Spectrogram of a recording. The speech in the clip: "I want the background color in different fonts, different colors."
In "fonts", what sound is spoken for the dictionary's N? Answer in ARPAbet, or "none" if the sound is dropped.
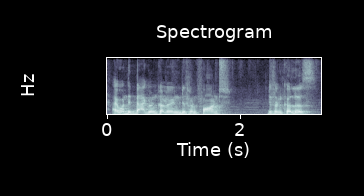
N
